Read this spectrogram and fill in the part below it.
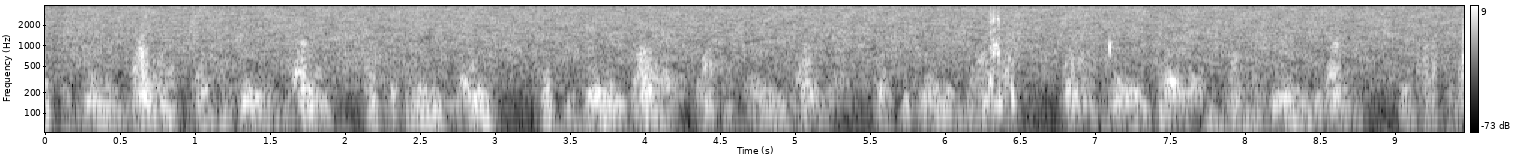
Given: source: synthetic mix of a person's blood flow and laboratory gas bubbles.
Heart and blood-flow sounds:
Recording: Doppler ultrasound of blood flow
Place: precordium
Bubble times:
6.26-6.50 s: bubbles
6.82-6.98 s: bubbles
7.06-7.14 s: bubbles
From the record:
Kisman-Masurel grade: 223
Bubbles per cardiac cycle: several, 3 to 8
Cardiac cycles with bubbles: 10 to 50%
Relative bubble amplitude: loud (0.450 to 0.775)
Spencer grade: 2 (many but less than half of the cardiac periods contain bubble signals, singularly or in groups)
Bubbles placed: anywhere in the cardiac cycle

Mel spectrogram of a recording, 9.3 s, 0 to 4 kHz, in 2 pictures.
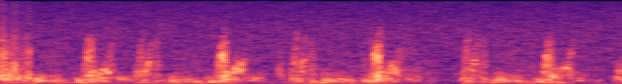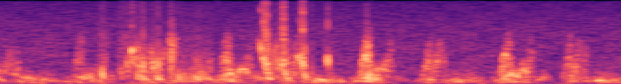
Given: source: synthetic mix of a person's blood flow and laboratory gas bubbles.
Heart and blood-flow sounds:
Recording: Doppler ultrasound of blood flow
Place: precordium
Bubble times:
0.00-0.24 s: bubbles
5.39-5.47 s: bubbles
5.53-6.26 s: bubbles
6.57-7.00 s: bubbles
7.08-7.15 s: bubbles
From the record:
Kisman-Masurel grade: 223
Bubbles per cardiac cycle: several, 3 to 8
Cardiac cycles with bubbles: 10 to 50%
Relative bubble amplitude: loud (0.450 to 0.775)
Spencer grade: 2 (many but less than half of the cardiac periods contain bubble signals, singularly or in groups)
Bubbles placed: only in the low amplitude regions of the cardiac cycle

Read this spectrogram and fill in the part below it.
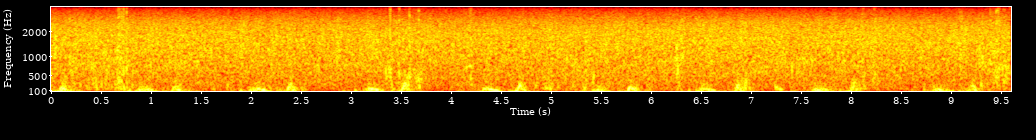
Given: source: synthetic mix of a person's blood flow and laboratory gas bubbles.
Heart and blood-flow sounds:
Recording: Doppler ultrasound of blood flow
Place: precordium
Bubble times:
0.18-0.88 s: bubbles
1.61-1.69 s: bubbles
1.77-1.85 s: bubbles
2.17-2.25 s: bubbles
2.66-2.73 s: bubbles
3.33-3.77 s: bubbles
4.16-4.26 s: bubbles
4.84-5.48 s: bubbles
6.04-6.40 s: bubbles
6.82-7.05 s: bubbles
7.23-7.51 s: bubbles
7.94-8.31 s: bubbles
9.08-9.16 s: bubbles
9.28-9.61 s: bubbles
From the record:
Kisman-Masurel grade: 242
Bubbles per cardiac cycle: several, 3 to 8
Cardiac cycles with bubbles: 100%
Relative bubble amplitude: moderate (0.250 to 0.450)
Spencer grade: 3 (all of the cardiac periods contain showers or single bubble signals, but not dominating or overriding the cardiac motion signals)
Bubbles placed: only in the low amplitude regions of the cardiac cycle

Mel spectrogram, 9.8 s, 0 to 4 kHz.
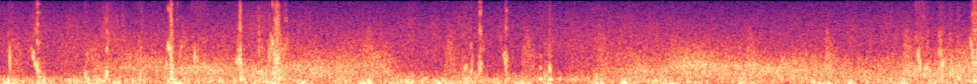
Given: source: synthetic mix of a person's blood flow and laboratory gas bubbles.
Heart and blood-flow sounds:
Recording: Doppler ultrasound of blood flow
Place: subclavian vein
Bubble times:
0.09-0.16 s: bubbles
0.33-0.49 s: bubbles
0.84-0.97 s: bubbles
1.05-1.12 s: bubbles
1.40-1.46 s: bubbles
1.65-1.85 s: bubbles
1.94-2.10 s: bubbles
2.35-2.93 s: bubbles
4.62-4.88 s: bubbles
5.04-5.14 s: bubbles
5.40-5.57 s: bubbles
5.93-6.02 s: bubbles
9.17-9.34 s: bubbles
9.39-9.78 s: bubbles
From the record:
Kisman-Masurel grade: 223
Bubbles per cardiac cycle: several, 3 to 8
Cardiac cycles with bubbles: 10 to 50%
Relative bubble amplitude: loud (0.450 to 0.775)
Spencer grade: 2 (many but less than half of the cardiac periods contain bubble signals, singularly or in groups)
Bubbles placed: anywhere in the cardiac cycle

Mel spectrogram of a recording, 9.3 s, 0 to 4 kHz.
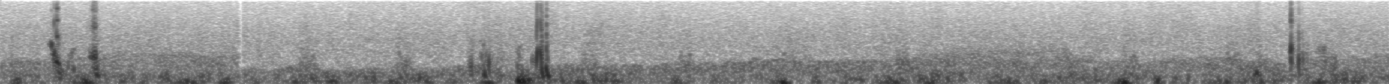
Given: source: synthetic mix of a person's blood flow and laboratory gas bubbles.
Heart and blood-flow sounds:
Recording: Doppler ultrasound of blood flow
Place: subclavian vein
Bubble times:
0.31-0.51 s: bubbles
0.58-0.67 s: bubbles
3.10-3.28 s: bubbles
3.51-3.70 s: bubbles
8.35-8.42 s: bubbles
8.58-8.89 s: bubbles
From the record:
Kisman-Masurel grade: 123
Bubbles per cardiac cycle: 1 to 2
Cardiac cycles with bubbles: 10 to 50%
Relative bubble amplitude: loud (0.450 to 0.775)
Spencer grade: 2 (many but less than half of the cardiac periods contain bubble signals, singularly or in groups)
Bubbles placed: anywhere in the cardiac cycle

